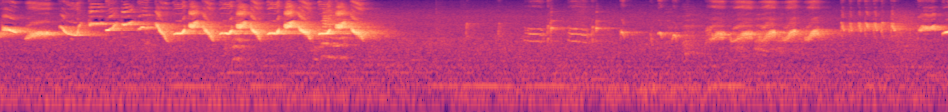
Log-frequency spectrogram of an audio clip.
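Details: Javan white-eye song meant to lure a quiet male back into song: a rapid, excited string of sharp up-and-down whistled notes for about four seconds, then softer, spaced chips and trills.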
